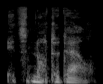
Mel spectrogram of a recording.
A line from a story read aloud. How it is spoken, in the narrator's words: whispered Isabella, strongly through clenched teeth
